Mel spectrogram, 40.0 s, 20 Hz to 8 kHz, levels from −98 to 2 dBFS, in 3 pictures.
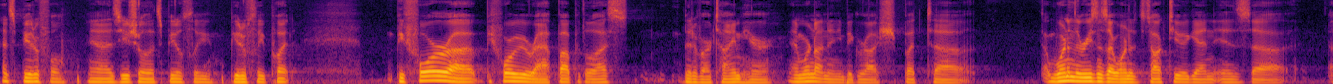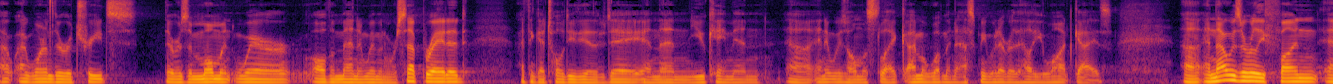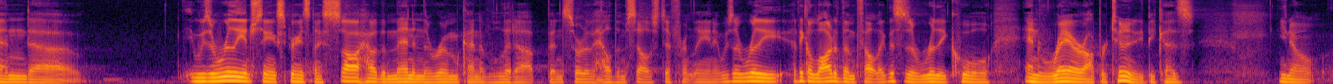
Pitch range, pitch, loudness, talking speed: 100-120 Hz, 110 Hz, -22 LUFS, 225 wpm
